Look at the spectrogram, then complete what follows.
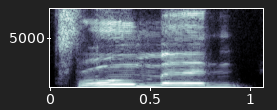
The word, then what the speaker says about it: chromatin: Epigenetics, environmental factors, chromatin.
